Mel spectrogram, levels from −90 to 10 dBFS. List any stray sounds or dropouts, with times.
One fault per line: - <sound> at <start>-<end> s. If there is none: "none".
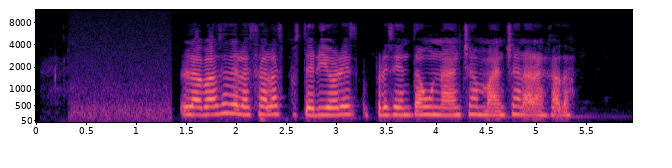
none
